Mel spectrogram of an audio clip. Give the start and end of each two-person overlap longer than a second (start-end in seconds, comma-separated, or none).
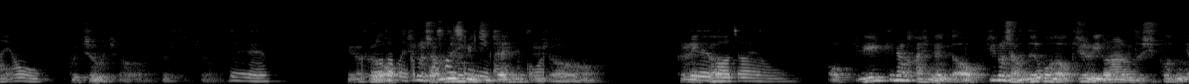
3.7-5.7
